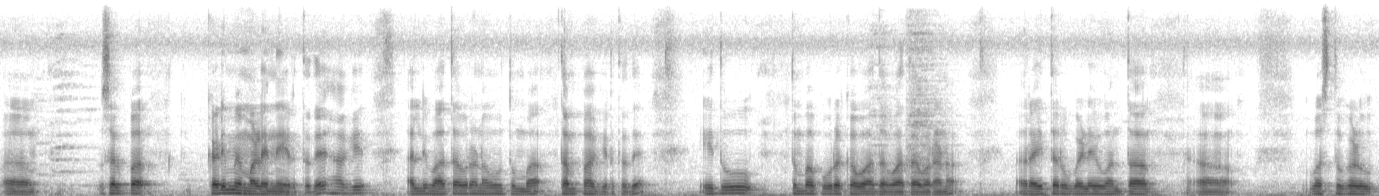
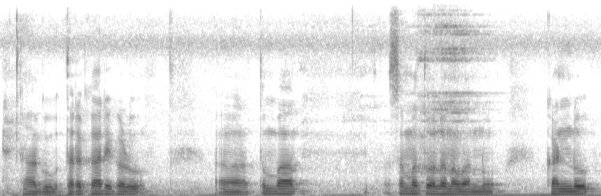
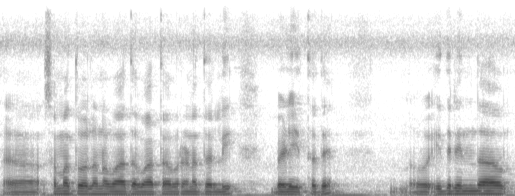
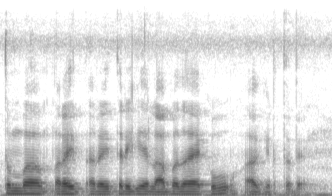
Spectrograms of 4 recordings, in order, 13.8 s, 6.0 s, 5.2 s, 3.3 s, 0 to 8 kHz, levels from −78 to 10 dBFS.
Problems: none marked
